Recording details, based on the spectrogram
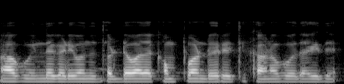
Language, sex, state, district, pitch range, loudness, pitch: Kannada, male, Karnataka, Koppal, 130-135 Hz, -17 LUFS, 130 Hz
